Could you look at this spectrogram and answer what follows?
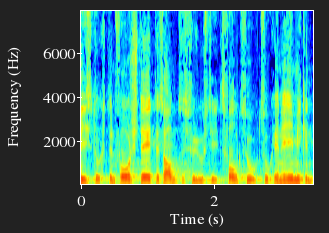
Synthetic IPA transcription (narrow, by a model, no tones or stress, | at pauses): ɪsd̥ʊɹç̥eːnfoːɾʃteːəd̥ɛsɑmtəsfyːjustiːt͡sfɔlkt͡suːkt͡suɡeneːmɪɡən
